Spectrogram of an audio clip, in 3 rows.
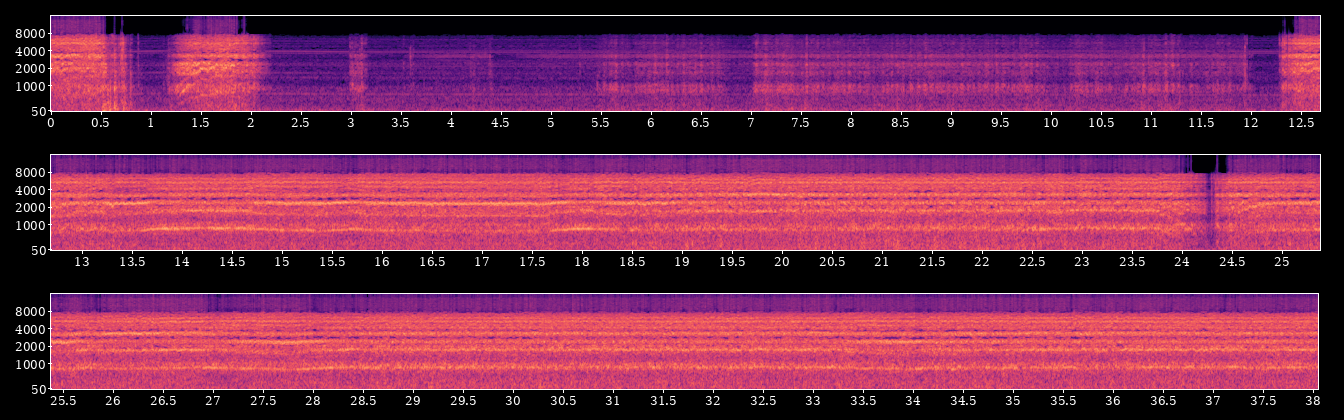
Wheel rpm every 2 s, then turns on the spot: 70, 0, 0, 20, 20, 20, 150, 220, 200, 210, 220, 180, 170, 220, 230, 230, 230, 220, 230.
6-12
